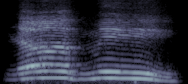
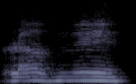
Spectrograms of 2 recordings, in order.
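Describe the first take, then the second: First: High crooning plea. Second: Soft plea. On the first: Owner crooning love me brightly at his dog. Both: Real, not acted.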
